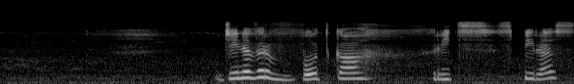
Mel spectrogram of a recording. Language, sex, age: Afrikaans, female, 19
